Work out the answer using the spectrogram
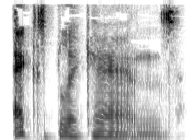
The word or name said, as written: explicans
